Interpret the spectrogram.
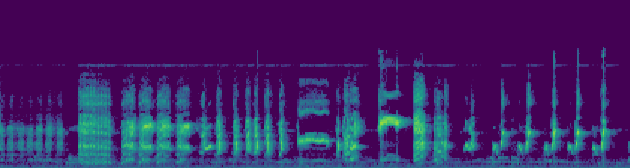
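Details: Lure call of the Black-winged starling for catching birds: rapid runs of rasping, buzzy notes, then a bright high whistle, ending in a series of short upslurred chips repeated about twice per second.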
